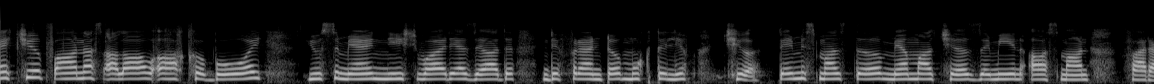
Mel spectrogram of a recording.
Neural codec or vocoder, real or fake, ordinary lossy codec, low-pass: none; real; none; 7.2 kHz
